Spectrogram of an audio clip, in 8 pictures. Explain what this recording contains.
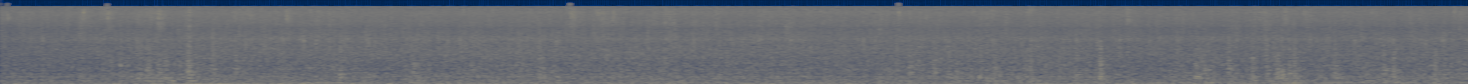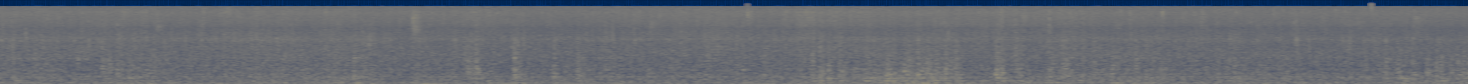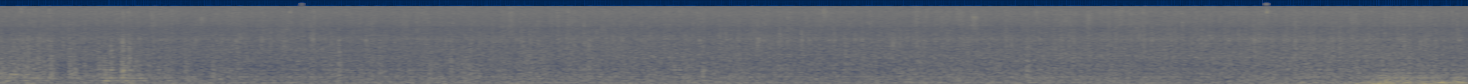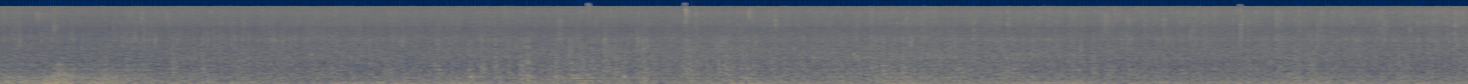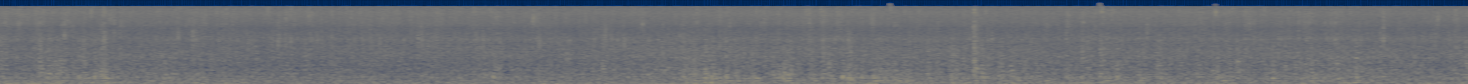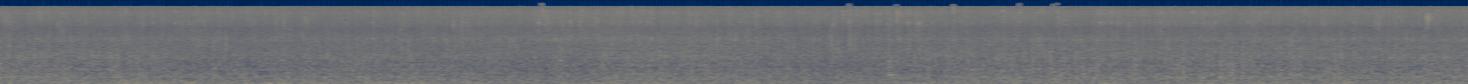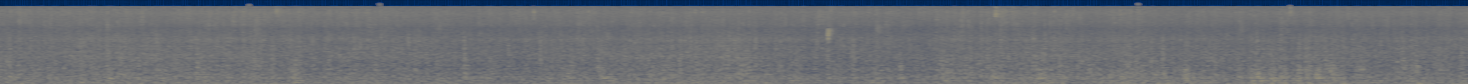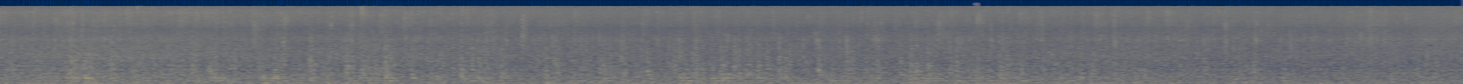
Rain on tin roof, dripping onto tin window sills
Pattering of rain on a metal roof, with water dripping onto the window sills. The windows are slightly open, so the noise isn't completely muted. Outside, rain falls onto concrete and asphalt
pattering, rain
